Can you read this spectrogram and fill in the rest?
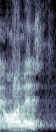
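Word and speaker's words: honest: दिया एन आर, एन ऑनेस्ट, इन दोनों के अंदर एन क्यों लगा है? क्योंकि इन दोनों वर्ड के अंदर एच जो है वो साइलेंट है, और एच साइलेंट होने के बाद ये ओ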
